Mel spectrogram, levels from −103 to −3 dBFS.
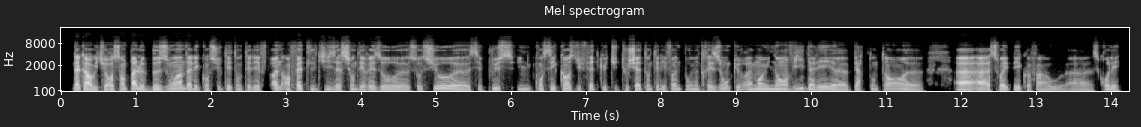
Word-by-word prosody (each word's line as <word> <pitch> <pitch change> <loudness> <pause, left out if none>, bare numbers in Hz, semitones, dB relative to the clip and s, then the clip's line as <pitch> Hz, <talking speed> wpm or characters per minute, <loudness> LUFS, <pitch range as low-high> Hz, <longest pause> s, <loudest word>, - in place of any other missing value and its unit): D'accord, - - +8
oui, 95 - -2
tu - - +1
ressens 100 +1 +2
pas 120 +5 +7
le 110 -4 +1
besoin 115 +6 +2
d'aller 95 -5 +1
consulter 105 0 -2
ton 100 -2 -9
téléphone. 100 +7 -1
En - - -1
fait, 125 0 +2
l'utilisation 100 0 +1
des 100 0 0
réseaux, 95 0 -1
heu, 90 -1 -4
sociaux, 120 +8 0
heu, 100 -2 -1
c'est - - -3
plus 120 +1 0
une 95 -2 -10
conséquence, 115 +4 -1
du 100 - -6
fait - - -3
que - - -8
tu - - -4
touchais - - +6
à - - +2
ton 100 - -8
téléphone 105 +1 -7
pour 100 0 -10
une 95 - -7
autre - - -9
raison, 100 +6 -1
que 115 - -7
vraiment 95 +4 -3
une 100 -1 -4
envie 100 +4 -2
d'aller, 100 +2 -1
heu, 90 -4 -2
perdre 100 +6 -6
ton 95 -2 -11
temps, 115 0 -4
heu, 85 -2 -6 0.5
à 90 -1 +6
à 85 - +1
swiper, 105 +2 -1
quoi, - - -10
enfin 85 0 -6
ou 85 0 -11
à 85 0 -9
scroller. 100 +3 -3
100 Hz, 225 wpm, -26 LUFS, 95-110 Hz, 0.5 s, D'accord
